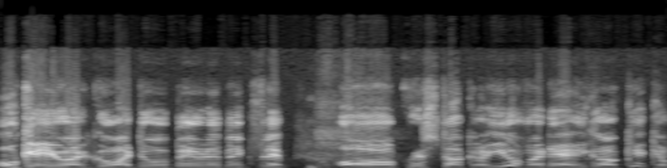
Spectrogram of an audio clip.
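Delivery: very high-pitched, comic, dubbing voice-over style. Imagining the star dubbing his own movie: Jackie Chan voice acting. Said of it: "Jackie Chan, uh, voice acted over all his movies".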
